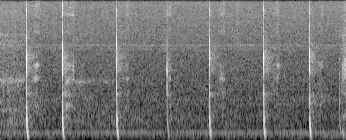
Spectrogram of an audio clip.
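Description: About six faint, sharp ticks at uneven intervals: a stylus tip tapping on an iPad Pro's glass screen as drawing strokes begin and end.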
